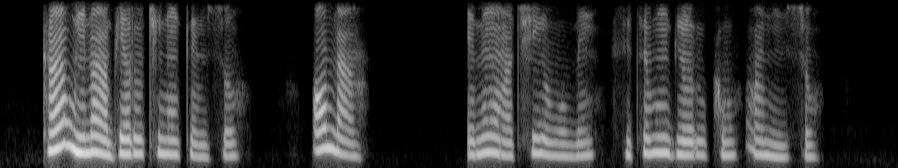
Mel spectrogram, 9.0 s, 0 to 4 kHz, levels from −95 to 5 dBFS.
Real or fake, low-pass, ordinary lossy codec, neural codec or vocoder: fake; 3.6 kHz; Opus, 32 kbps; autoencoder, 44.1 kHz, a latent of 192 numbers a frame, MeloTTS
